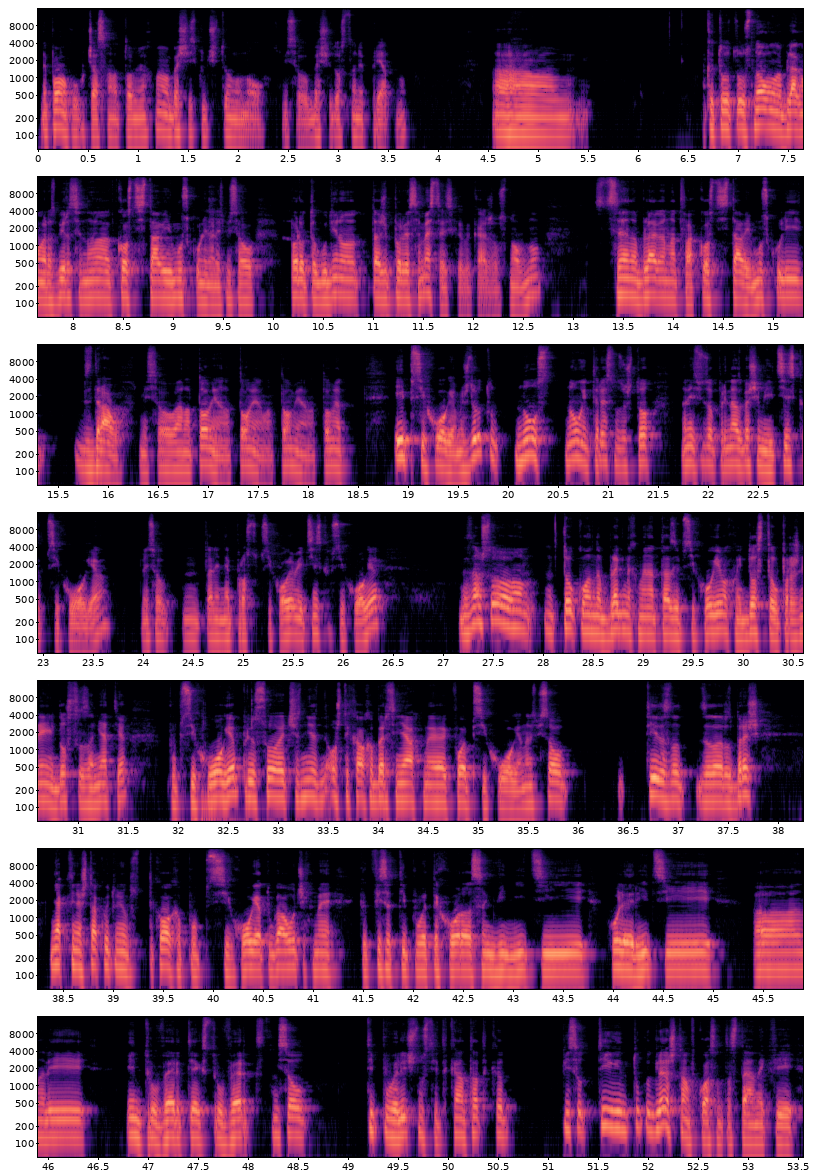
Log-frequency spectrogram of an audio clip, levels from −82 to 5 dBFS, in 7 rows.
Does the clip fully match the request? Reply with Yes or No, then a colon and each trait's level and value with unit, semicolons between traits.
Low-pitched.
Yes: low, 125 Hz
